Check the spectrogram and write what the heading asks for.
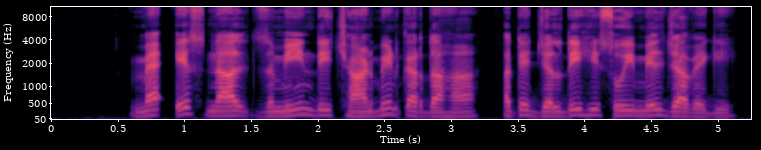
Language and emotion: Punjabi, neutral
